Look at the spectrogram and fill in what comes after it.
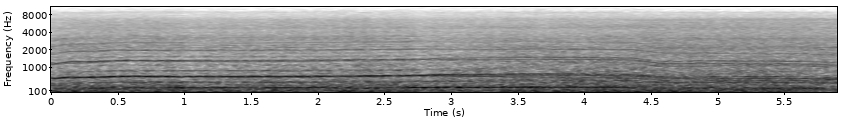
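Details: Immersion Vortex 250 Pro quadcopter motors on test run after fixing bad bearing sounds, which the owner thinks are fixed; one motor slightly warm afterward: steady smooth whine at one pitch, slight drift, no gritty rumble or rattle. Normal running.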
